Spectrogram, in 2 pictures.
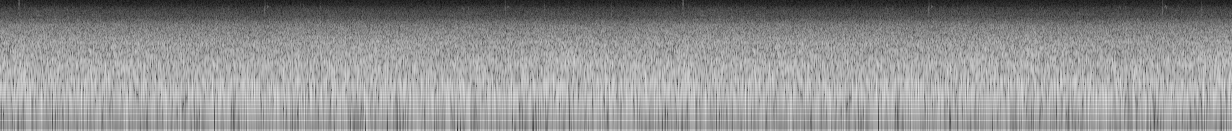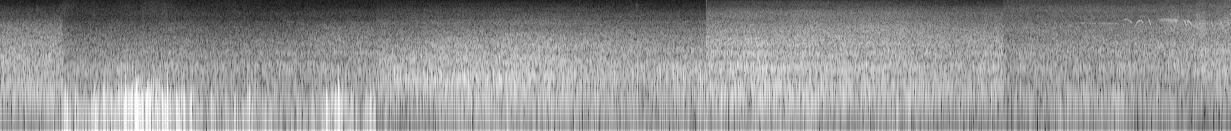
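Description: Ocean surf washing on a rocky shore, a steady hiss of water noise. A little past halfway, a few seconds of wind buffet the microphone with low gusty rumbles, the loudest part. Then surf noise returns, changing tone a couple of times.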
